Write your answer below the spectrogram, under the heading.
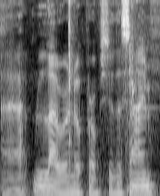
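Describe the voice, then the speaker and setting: A man from the Midlands demoing a radio at his bench in a casual, halting way with lots of fillers. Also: sits low, steady tone, heavy background noise. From Midlands of England. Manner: halting, many fillers and restarts. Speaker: radio hobby vlogger. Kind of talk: casual hands-on demo.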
